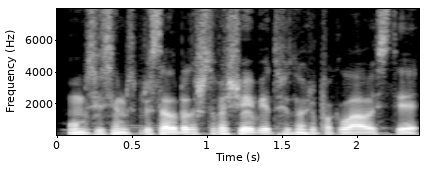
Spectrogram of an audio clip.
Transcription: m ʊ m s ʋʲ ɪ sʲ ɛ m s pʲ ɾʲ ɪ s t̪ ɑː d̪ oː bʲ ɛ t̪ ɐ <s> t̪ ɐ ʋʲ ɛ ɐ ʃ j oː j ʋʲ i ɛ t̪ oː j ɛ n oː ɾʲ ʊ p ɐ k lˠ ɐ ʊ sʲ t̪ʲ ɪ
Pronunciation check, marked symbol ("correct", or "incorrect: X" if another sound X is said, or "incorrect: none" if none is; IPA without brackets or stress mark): incorrect: ʃ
